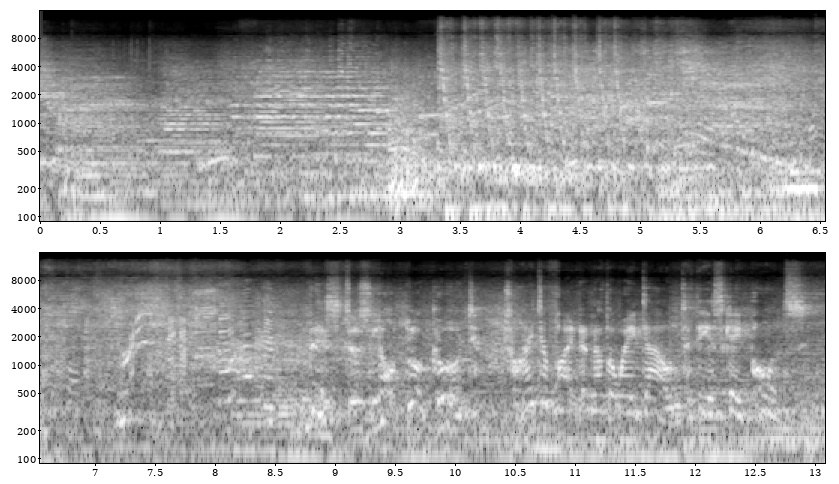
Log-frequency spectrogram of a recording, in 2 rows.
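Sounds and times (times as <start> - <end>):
music with sci-fi sound effects: 0.0 - 13.0.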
